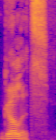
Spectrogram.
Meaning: 1. Görlitz (a town and rural district of Saxony, Germany) 2. Zgorzelec (a town in Lower Silesian Voivodeship, Poland)
- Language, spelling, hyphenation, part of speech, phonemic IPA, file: German, Görlitz, Gör‧litz, proper noun, /ˈɡœʁlɪts/, De-Görlitz.ogg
